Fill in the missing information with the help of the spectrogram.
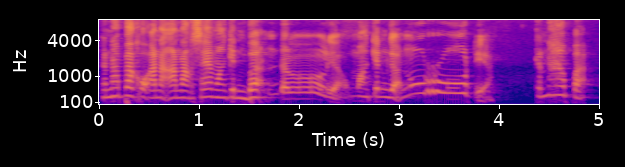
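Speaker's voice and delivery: a bewildered parent's complaint; exasperated parent. Retold or imitated. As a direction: voice a fed-up parent puzzled by a stubborn child. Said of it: "Mesti saudara cerita ya".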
